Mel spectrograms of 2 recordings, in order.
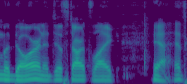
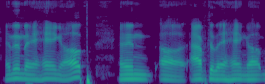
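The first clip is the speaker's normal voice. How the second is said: ordinary delivery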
